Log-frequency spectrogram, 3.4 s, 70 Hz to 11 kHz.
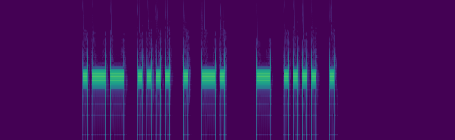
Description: Morse code, heard as a keyed tone, about 34 wpm, 700 Hz. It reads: WHEN THE
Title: Sets of 2 Words 35wpm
